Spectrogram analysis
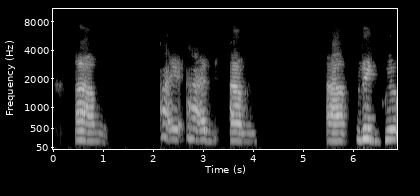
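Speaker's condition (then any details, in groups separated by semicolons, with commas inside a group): Cerebral palsy; affects speech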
